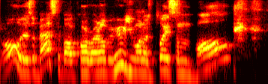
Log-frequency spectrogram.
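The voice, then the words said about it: Imitates another person's voice, very proper. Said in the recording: “That was the Miz impression? ... That's how he sounds to me. ... He said it like that, real proper”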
